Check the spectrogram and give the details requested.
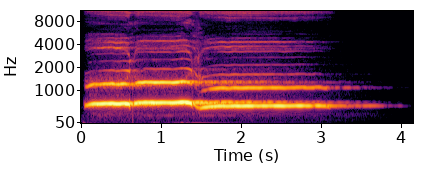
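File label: BOY phrase, Symphony of Voices; Spectrasonics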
